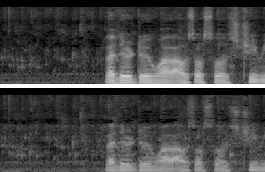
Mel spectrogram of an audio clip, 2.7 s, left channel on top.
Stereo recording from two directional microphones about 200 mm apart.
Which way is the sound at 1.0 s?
50° left (ahead or behind).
